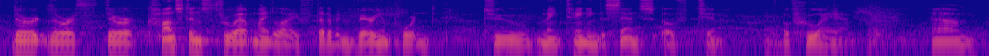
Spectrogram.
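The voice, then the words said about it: Irish accent. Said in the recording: “you still have an Irish accent”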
